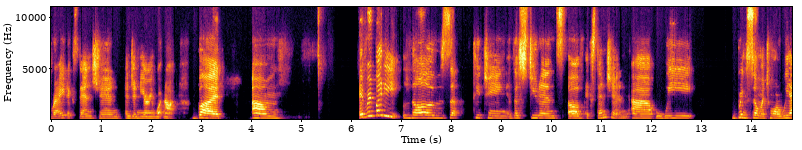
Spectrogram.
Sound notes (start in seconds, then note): none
